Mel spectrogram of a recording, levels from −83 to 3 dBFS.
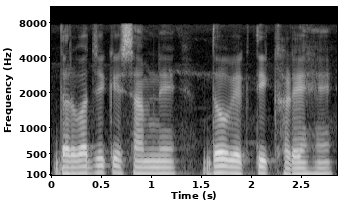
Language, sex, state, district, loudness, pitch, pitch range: Hindi, male, West Bengal, Alipurduar, -15 LUFS, 120 Hz, 115-125 Hz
